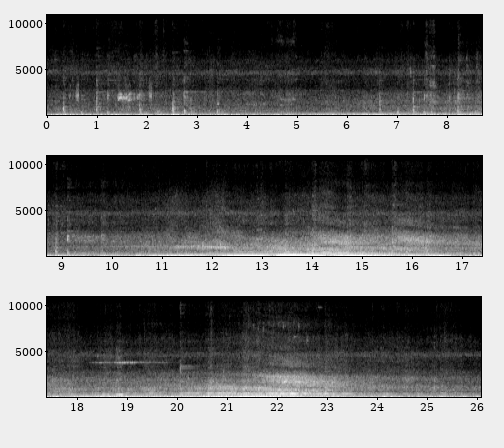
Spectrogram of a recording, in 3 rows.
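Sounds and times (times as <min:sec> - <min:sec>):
train wheels rumbling on rail: 0:00.0 - 0:26.0
clicks of wheels: 0:06.6 - 0:10.2.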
